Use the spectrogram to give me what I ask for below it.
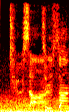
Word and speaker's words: Tucson: Tucson, Arizona, yeah. Which is spelled the opposite of the way you would expect.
